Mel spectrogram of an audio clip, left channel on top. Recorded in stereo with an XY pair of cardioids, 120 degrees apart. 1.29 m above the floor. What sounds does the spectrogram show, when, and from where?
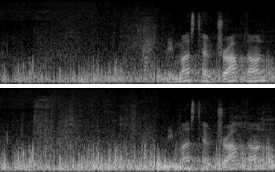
1.7 s a man speaking: 20° left, 0.7 m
